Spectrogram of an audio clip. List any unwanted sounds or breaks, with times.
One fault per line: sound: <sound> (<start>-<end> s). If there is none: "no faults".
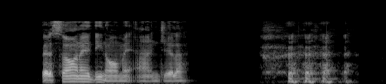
sound: laugh (2.6-3.6 s)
